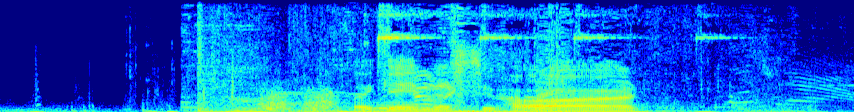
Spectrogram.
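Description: Blades clash and strike repeatedly.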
